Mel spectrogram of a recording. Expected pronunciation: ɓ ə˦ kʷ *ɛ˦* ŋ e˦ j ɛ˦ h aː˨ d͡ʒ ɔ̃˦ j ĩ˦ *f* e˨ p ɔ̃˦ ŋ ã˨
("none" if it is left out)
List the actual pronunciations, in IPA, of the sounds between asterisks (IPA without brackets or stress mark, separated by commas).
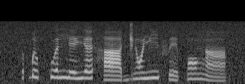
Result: ɛ˦, f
